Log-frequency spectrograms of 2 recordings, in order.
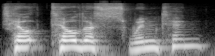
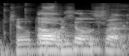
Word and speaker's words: Tilda Swinton: Yeah, Tilda Swinton, I think is how you say her name. Tilda Swinton.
